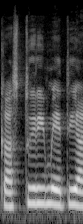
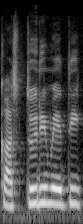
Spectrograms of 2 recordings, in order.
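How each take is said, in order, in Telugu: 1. మొదటి పదంలో 't' శబ్దం ఉంది: kasturi. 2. మొదటి పదంలో 't' శబ్దం ఉంది: kasturi.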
